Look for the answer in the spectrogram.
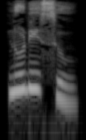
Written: ನಟಿಸು

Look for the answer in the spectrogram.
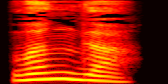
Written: ವೆಂಕ

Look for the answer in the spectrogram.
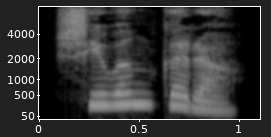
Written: ಶಿವಂಕರ

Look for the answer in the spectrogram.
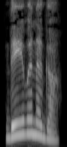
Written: ಧ್ವನಿಗೈ

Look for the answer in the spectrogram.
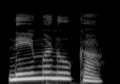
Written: ನೇಮಣುಕಿ

